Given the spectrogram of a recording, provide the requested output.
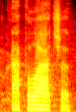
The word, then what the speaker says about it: Appalachia: Okay, Appalachia. That's how you pronounce it.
